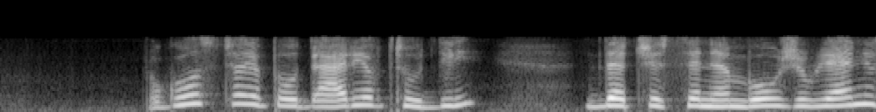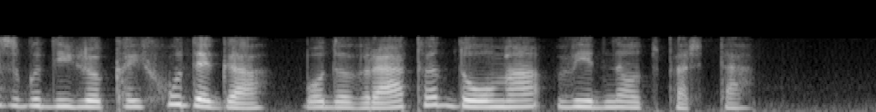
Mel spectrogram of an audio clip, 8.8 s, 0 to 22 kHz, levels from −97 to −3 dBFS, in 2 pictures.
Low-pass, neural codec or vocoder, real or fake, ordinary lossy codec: 5.4 kHz; codec, 16 kHz in and 24 kHz out, 0.6 kbps, FocalCodec, streaming, 4096 codes; fake; none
